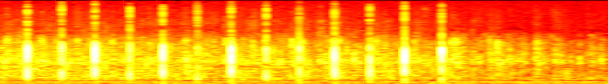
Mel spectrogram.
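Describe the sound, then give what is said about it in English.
An audience at the Florida Folk Festival claps a performer off the stage in a steady, even rhythm, the sharp claps landing almost in unison over a low murmur of crowd noise and fading slightly toward the end. “Yes, let's give him a hand. Clap him off the stage.”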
